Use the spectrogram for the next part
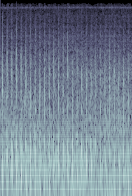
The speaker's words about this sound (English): The helicopter spotted them and started to land.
